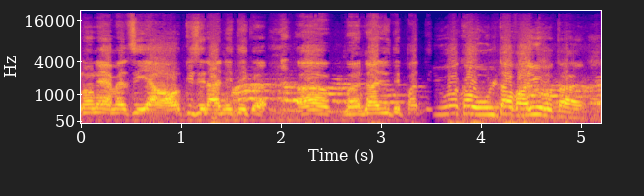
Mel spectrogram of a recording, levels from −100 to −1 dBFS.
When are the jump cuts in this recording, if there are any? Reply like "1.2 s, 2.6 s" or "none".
3.5 s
